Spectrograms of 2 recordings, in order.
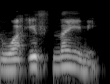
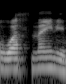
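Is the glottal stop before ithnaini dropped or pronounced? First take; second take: pronounced; dropped. First: The initial hamzah is pronounced after wa. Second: The initial hamzah is dropped, linking into wa. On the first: The speaker calls it wrong. "bukan waithna ini" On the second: The speaker calls it right. "Tadi kita bacanya wasna ini"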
